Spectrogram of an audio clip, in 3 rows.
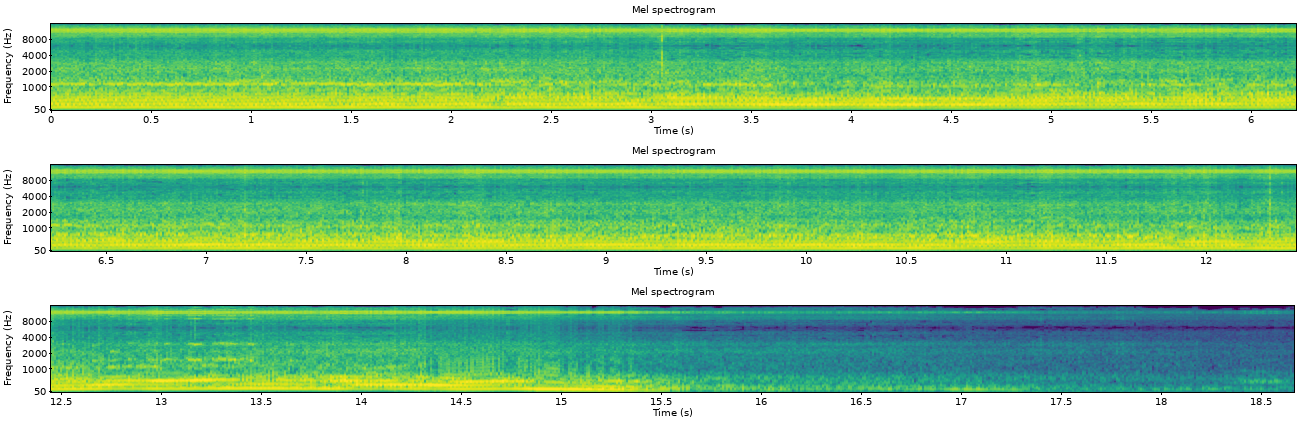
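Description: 1978 Ford Capri's modified 2.0-litre Pinto four-cylinder engine held at steady high revs while the rear wheels spin in a smoky burnout. The revs climb briefly about thirteen seconds in, then drop, and the sound fades quickly near the end as the car pulls away.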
